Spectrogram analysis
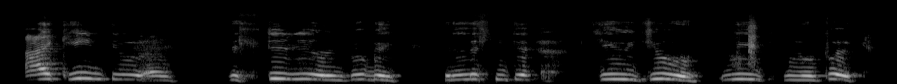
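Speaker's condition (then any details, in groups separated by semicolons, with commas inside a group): Cerebral palsy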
